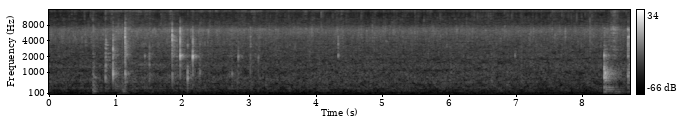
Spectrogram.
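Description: Beetroot, carrot and lemon pieces simmering in sesame oil in a clay pot, with a low steady sizzle. A few light clicks and taps in the first couple of seconds as chilli powder is tipped in from a steel mixer jar, and a louder knock near the end.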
